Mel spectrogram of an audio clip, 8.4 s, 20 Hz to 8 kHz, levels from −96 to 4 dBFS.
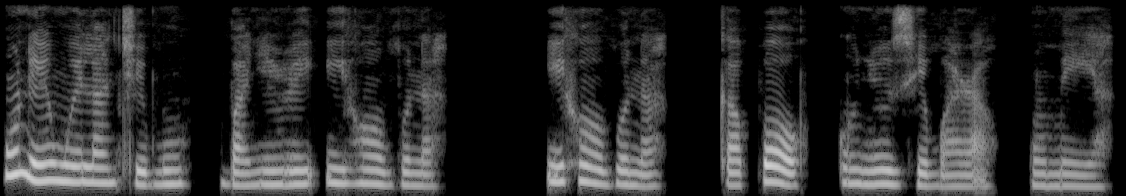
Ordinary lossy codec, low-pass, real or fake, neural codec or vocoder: none; 7.2 kHz; fake; vocoder, 44.1 kHz, 80 mel bands, Vocos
